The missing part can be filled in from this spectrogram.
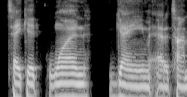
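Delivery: very slow, low, soft, deliberate, carefully spaced delivery.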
